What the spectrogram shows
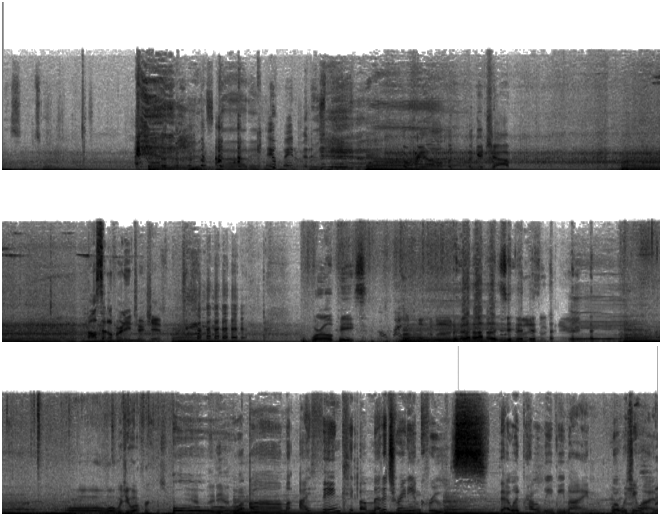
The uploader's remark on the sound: Well this was the same question asked to people walking along the streets of Chicago.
